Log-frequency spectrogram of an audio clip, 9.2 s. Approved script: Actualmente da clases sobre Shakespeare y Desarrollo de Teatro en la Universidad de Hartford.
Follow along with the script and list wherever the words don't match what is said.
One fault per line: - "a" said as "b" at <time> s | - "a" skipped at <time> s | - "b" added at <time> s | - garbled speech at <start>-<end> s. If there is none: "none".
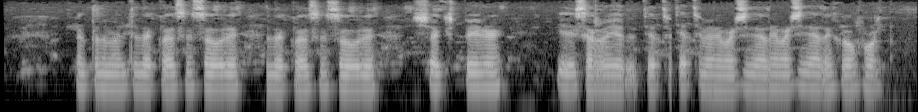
- "da clases sobre" added at 2.7 s
- "Teatro" added at 6.7 s
- "Universidad" added at 7.7 s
